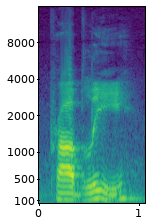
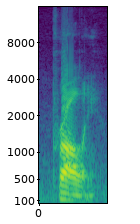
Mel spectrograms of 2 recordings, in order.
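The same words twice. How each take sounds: First: The word is said faster, slightly shortened. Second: The word is heavily reduced and run together. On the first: The speaker is a little rushed. "If I'm a little bit in a rush" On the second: The speaker is being totally lazy. "if I'm just totally lazy"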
